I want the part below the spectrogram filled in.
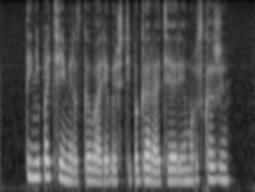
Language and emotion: Russian, neutral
